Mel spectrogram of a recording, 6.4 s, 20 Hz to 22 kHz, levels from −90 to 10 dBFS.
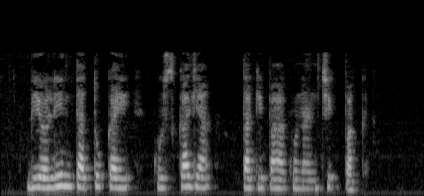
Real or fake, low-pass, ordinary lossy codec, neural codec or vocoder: real; 7.2 kHz; MP3, 48 kbps; none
